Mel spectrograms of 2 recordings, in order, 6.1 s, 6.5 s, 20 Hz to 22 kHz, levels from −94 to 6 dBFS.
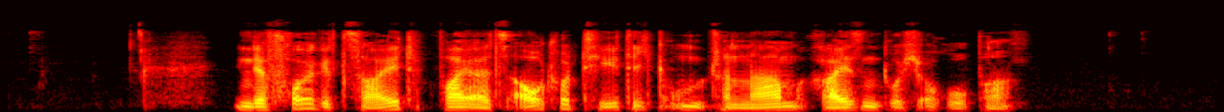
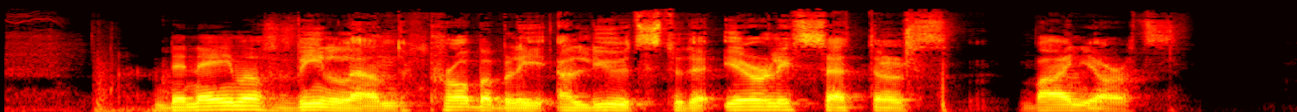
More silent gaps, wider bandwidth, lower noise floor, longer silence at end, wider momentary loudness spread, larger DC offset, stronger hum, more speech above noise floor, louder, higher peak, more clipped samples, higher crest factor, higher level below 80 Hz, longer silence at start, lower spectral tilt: neither; second, 10 kHz vs 15.5 kHz; second, -78 dBFS vs -82 dBFS; first, 1.05 s vs 0.65 s; about the same, 12 LU vs 11 LU; neither; neither; second, 54 dB vs 65 dB; second, -24 LUFS vs -17 LUFS; about the same, -2 dBFS vs -2 dBFS; neither; first, 22 dB vs 16 dB; second, -72 dBFS vs -50 dBFS; first, 1.2 s vs 0.45 s; about the same, -4.5 dB/octave vs -4.5 dB/octave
